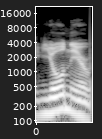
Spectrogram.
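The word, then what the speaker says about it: Jólnir: I feel like the J is a Y sound, yeah, soft J, I guess.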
